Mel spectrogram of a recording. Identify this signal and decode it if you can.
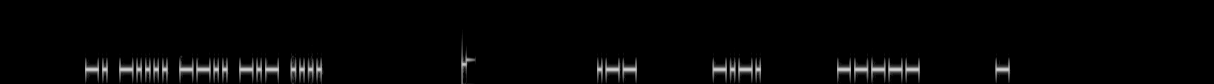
Morse code, heard as a keyed tone, about 27 wpm, spaced as for 15 wpm, 700 Hz. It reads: N6ZKH WC0T
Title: USA Call Signs - 6x Character Spacing - 28wpm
